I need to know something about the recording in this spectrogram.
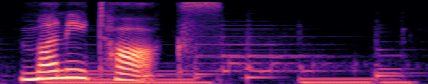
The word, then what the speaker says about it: money talks: basically money speaks volumes note that the O is an a sound also the ending s in talks is a s sound talks talks Money Talks Money Talks sadly money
